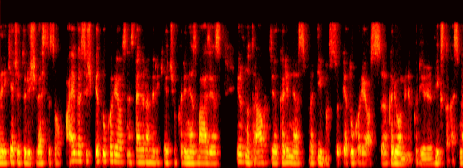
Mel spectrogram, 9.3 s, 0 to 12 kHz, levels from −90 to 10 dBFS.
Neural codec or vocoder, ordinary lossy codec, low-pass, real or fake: none; AAC, 64 kbps; 7.2 kHz; real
